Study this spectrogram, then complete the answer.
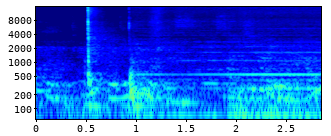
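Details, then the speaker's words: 2012 Arctic Cat EFI ATV after a blinking no-start, apparently fixed by unplugging and cleaning a connector: click at key-on, then a quiet steady hum for a couple of seconds as the fuel pump primes normally. "you can hear it i guess that's the pump we'll start right up there you go"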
